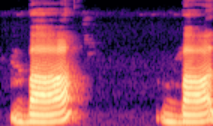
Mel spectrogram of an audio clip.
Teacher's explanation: बा जो है वो दोनों होंठों की तरी मिलने से अदा होता है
